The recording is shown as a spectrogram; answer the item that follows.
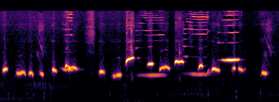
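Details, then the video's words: Baby pied butcherbird sings a high-pitched Christmas melody: about a note per second of mellow, piping whistles, with some notes held, some rising sharply, and a few doubled in quick succession. "Baby Pied Butcherbird singing very high pitch"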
